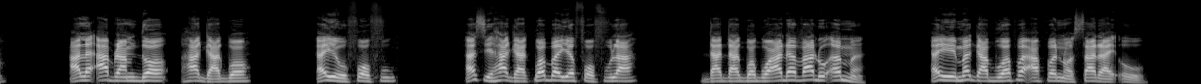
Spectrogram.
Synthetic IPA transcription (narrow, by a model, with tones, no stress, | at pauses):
a˨lɛ˦ʔa˦bɾa˨md̪ɔ˦ɦa˦ɡa˨ɡ͡bɔ˦ | e˦jɛ˦wo˨fɔ˦fu˦ | e˦si˨ɦa˦ɡa˨k͡pɔ˦bɛ˦jɛ˦fɔ˦fu˦la˦ | d̪a˨d̪a˨ɡ͡bɔ˨ɡ͡bɔ˨a˨ɖɛ˦va˦ɖo˦ʔɛ˦mɛ̰̃˨ | e˦jɛ˦mɛ̃˦ɡa˨bu˨ɛ˦ɸɛ˦ʔa˨ɸɛ˦nɔ̃˨sa˦ɾa˨i˨ʔo̰˨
